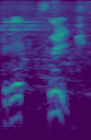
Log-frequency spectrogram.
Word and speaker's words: brake fluid: আমরা বাংলা বলি ব্রেক well. যাই হোক এটা একচুি শুদ্ধ উচ্চারণ হবে ব্রেক ফুইলড এটা ডট থ্রি এই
